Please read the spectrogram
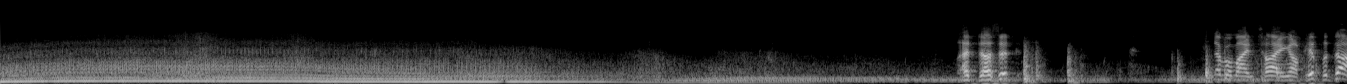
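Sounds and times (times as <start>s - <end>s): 
motorboat engine roaring across water: 0.0s - 13.4s
speech: 9.6s - 10.3s, 12.2s - 13.4s.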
